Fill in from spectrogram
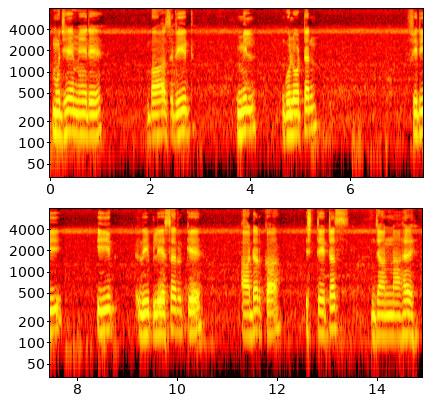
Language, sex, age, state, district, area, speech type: Urdu, male, 18-30, Bihar, Purnia, rural, read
